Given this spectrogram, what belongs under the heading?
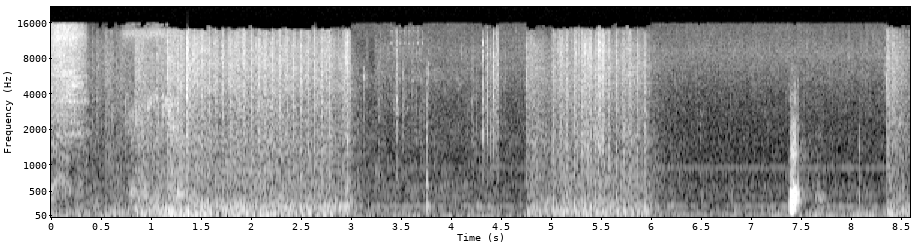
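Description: Bursts of gunfire from a PS4 video game, played with mouse and keyboard, come in two dense volleys with quieter gaps between and one sharp single shot near the end.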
